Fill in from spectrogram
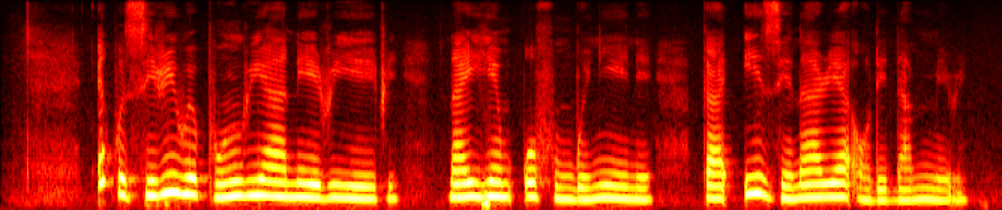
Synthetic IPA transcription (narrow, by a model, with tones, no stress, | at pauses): e˦kʷe˨si˨ɾi˦we˦pʊ˨n̩˦ɾi˦a˦ne˨ɾi˦je˨˦ɾi˦ | na˨i˦ɦe˦m̩˦k͡po˦fu˨ŋ͡m̩˨ɡ͡be˨ɲiː˦ne˦ | ka˨i˦ze˨na˦ɾɪ˦a˦ʔɔ˨dɪ˨da˨m̩˦mi˨ɾi˦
